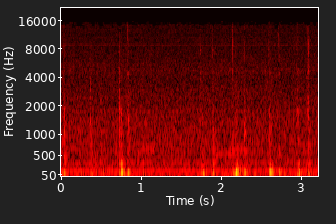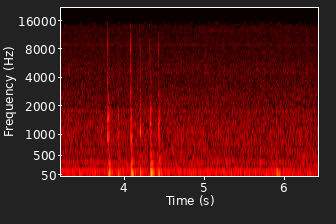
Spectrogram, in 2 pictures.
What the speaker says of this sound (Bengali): আমি একটা ইমেল অ্যাড্রেস এন্টার করতেছি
